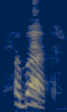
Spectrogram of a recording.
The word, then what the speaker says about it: Abbott: A butt. It's pronounced a butt.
